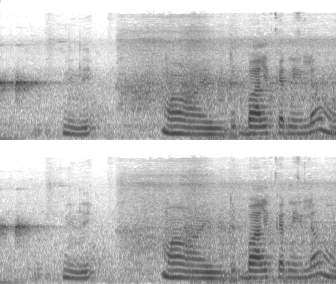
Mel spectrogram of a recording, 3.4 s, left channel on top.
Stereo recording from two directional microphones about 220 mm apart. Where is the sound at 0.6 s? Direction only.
5° left (ahead or behind).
